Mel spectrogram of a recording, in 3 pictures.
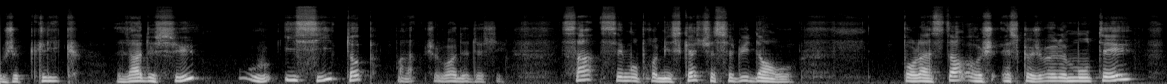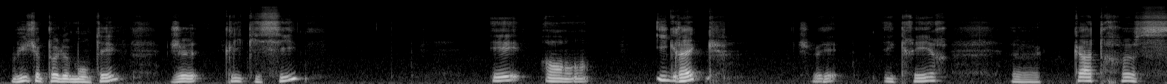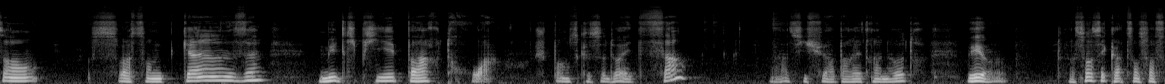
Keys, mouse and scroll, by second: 3.3 click, 14.1 click, 15.7 click, 20.1 click, 23.2 KP_4, 24.5 KP_7, 25.5 KP_5, 27.9 KP_3, 28.3 Return, 29.6-30.6 scroll down 3, 34.5 click.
